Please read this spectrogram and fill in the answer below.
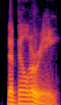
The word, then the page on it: nobiliary: American English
